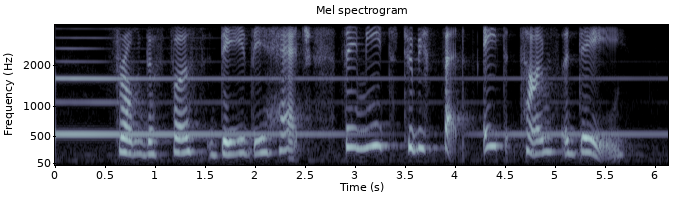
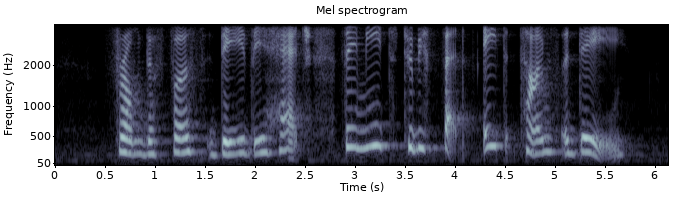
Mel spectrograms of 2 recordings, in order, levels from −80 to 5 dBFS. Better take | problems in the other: second | background sound (Wind instrument, woodwind instrument); 9 dB below the speech

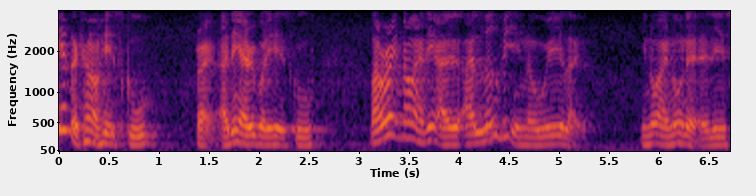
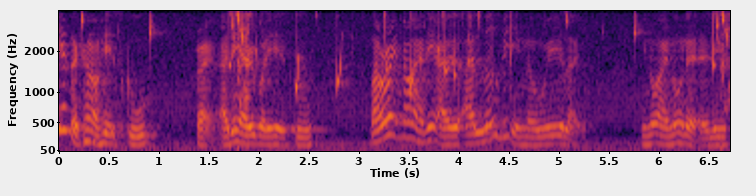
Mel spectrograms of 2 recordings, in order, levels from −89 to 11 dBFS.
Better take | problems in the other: first | background sound (Raindrop); 6 dB below the speech

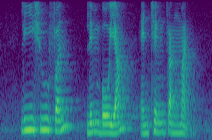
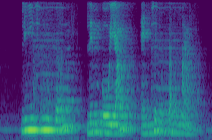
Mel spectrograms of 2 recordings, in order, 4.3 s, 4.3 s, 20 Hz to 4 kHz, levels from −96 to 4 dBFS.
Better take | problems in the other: first | noise reduction (neural separator model SepFormer DNS4)

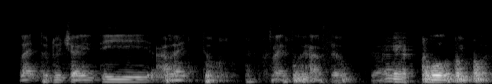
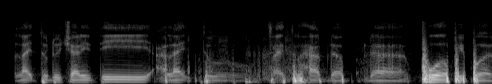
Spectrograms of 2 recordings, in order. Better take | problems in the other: second | noise reduction (neural mask model DeepFilterNet 3)

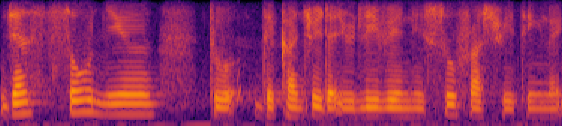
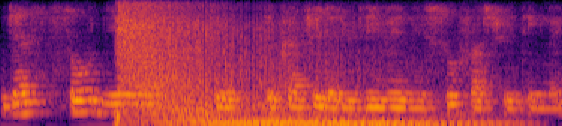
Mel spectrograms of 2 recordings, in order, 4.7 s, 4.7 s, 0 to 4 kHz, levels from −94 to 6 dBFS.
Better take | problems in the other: first | background sound (Explosion); 1 dB above the speech // room echo; dies away in 0.6 s

